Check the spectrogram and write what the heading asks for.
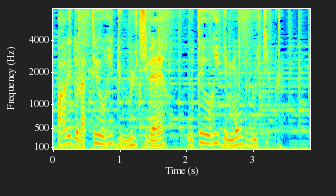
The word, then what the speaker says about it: multivers: Ah, et on prononce multivers, pas multiverse.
